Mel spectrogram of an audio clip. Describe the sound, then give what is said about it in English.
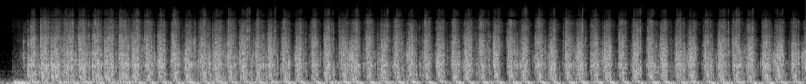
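A container of pens shaken hard and steadily for several seconds, making a loud, fast, continuous rattle of clattering plastic with no pauses and no voices. “The container with the pens and stuff in it.”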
